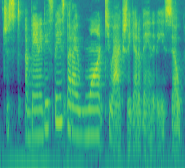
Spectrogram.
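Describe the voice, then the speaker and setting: A woman in her early twenties chats to the camera from a small apartment bedroom. Her voice carries a steady gravelly fry at an ordinary middle pitch. She rambles casually and fills her talk with likes. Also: fairly quick, background noise. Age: early 20s. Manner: chatty and rambling, with filler likes. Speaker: vlogger.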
